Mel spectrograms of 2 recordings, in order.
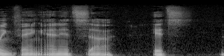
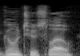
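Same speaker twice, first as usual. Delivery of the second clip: normal talking voice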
